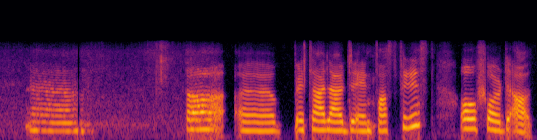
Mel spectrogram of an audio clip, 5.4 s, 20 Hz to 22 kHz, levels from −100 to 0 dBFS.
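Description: From the start of the clip until 2.16 s, the speech sounds roomy and hollow, with thinner bass. This is most likely a switch to a distant microphone, one set further from the talker than the close one. The level barely changes, but background noise sits roughly 30 dB below the speech. A spectrogram shows a raised noise floor between syllables and smeared, reverberant tails. At 2.16 s the sound changes abruptly and the room colour drops away.

Between 0.77 and 0.81 s, lost AMR speech frames cause a brief dip or warble as the decoder covers a single missing frame of 20 ms. It repeats the last good pitch and vocal tract settings at falling gain. The waveform shows a short notch where the envelope sags. On a spectrogram the harmonics go briefly flat and smeared before normal speech returns a little weak or rough.

Across the whole clip, the AMR wideband (HD Voice) codec is plainly audible. Its raspy, rough texture points to one of the lowest modes, which fits 8.85 kbit/s. 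The speech is modelled from pulses through a vocal tract filter, and at this rate there are too few bits to render it cleanly. On a spectrogram, energy above 6.4 kHz looks like diffuse noise rather than harmonic structure and ends near 7 kHz. The lower harmonics look grainy and broken.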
